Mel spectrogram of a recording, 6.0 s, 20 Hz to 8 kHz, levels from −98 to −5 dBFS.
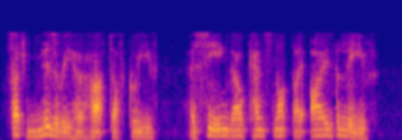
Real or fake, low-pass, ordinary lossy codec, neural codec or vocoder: real; 7.2 kHz; AAC, 16 kbps; none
